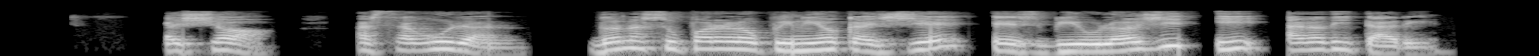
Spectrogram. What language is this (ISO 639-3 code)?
cat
